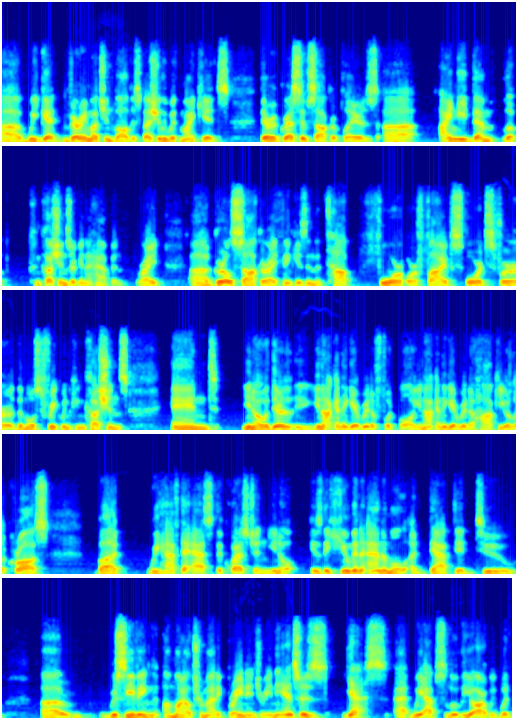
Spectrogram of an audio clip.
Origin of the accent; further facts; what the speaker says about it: Queens, New York, United States; I'm born and raised in Queens.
